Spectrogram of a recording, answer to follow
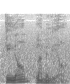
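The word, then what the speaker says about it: Guillaume Le Million: Guom Lamelon. If it doesn't rhyme, you're not pronouncing it right.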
